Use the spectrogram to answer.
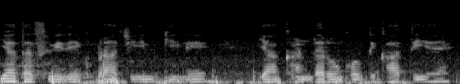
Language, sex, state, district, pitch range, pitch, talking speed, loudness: Hindi, male, Uttar Pradesh, Lalitpur, 110-120 Hz, 115 Hz, 130 wpm, -20 LUFS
